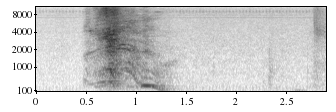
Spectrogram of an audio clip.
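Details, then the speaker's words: A single forceful sneeze with a sharp intake and explosive release from a man with hay fever triggered by pollen, near the end of about half an hour of sneezing. "Only can imagine what it's like to have this kind of allergy and do this amount of sneezing. Ew. I've had enough now. Oh, about half an hour's worth of sneezing."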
